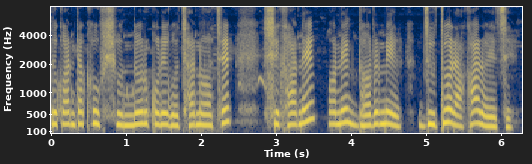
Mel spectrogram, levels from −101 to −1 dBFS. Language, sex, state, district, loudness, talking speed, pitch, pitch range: Bengali, female, West Bengal, Cooch Behar, -13 LUFS, 115 wpm, 265 Hz, 240-280 Hz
